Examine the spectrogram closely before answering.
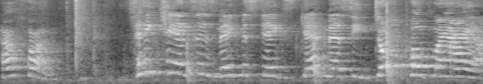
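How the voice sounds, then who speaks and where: Audible room echo and noticeable background noise surround a woman who speaks in an animated tone at a high pitch and fairly slow pace, with ordinary pitch variation. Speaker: craft video host. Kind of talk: casual chat.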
